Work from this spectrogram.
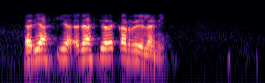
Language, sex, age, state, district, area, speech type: Dogri, male, 18-30, Jammu and Kashmir, Reasi, rural, conversation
